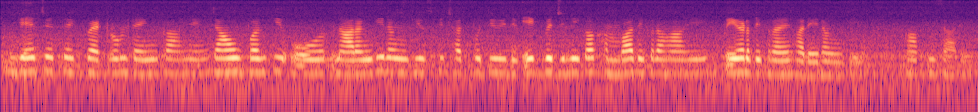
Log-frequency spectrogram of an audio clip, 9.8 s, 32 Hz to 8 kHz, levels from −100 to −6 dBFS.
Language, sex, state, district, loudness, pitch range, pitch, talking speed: Hindi, female, Jharkhand, Jamtara, -21 LUFS, 210-230 Hz, 220 Hz, 215 wpm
